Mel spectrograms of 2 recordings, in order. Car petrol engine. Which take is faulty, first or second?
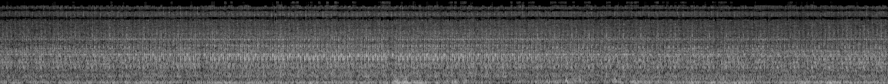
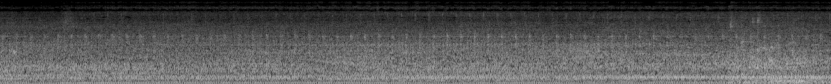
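second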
